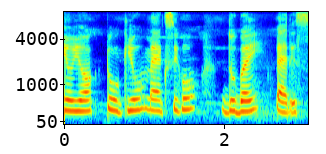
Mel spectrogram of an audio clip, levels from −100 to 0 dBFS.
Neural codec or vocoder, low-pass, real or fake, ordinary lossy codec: none; none; real; none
